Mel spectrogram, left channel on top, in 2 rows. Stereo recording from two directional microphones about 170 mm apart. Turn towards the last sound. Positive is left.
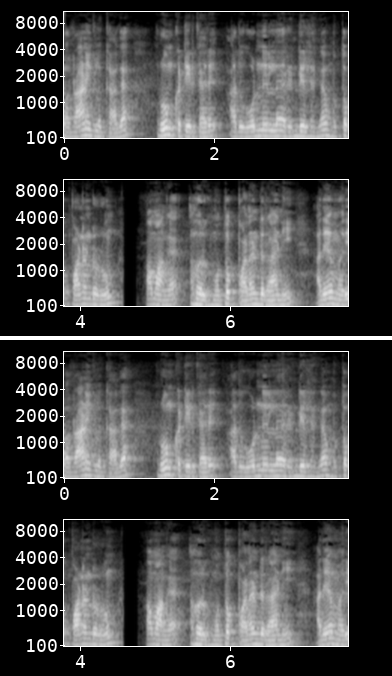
turn(degrees=30)  # may be behind; listen again after turning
